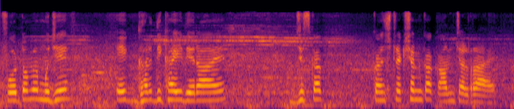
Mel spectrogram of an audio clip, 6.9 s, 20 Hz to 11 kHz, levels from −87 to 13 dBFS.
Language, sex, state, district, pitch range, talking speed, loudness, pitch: Hindi, male, Rajasthan, Jaipur, 205-230 Hz, 140 wpm, -14 LUFS, 220 Hz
